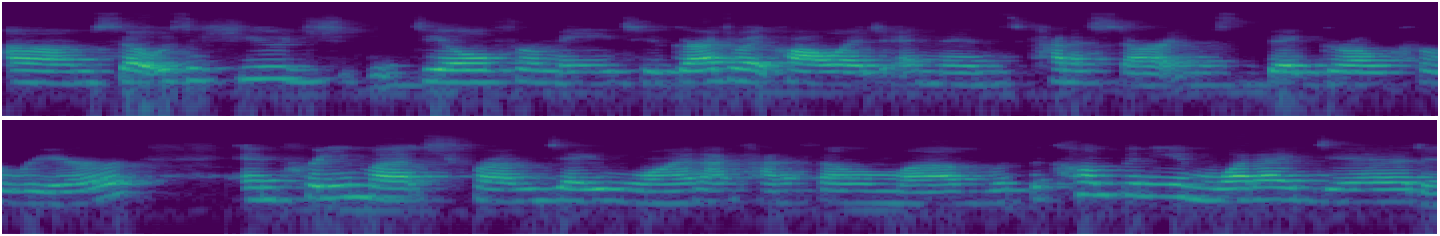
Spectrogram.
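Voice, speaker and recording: With a slight Southern US accent, a woman speaks at medium pitch and a moderate pace with fairly even intonation. Her loudness swings widely, and room echo is audible. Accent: slight Southern American. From US South, Nashville, Tennessee. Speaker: recruiting manager. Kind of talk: panel discussion.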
